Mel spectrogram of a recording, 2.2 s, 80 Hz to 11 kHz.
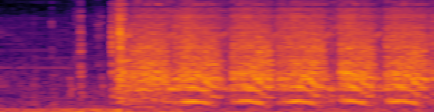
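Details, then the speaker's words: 2006 Mazda 6 from auction, cranks but won't start: steady starter churn at about three pulses a second, never firing; hose-held compression check shows one cylinder with no compression, two others little, engine considered no good without timing chain and head work. "notice that not a damn thing came out of here those two showed a little bit of signs of some kind of compression but that one dead"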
